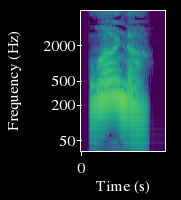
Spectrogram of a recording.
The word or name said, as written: ವಾಣಿ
